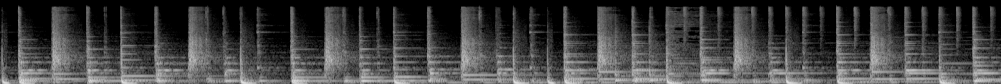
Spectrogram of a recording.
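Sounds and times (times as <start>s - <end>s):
steady drum beat: 0.0s - 3.3s
held instrumental notes: 0.0s - 10.0s.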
